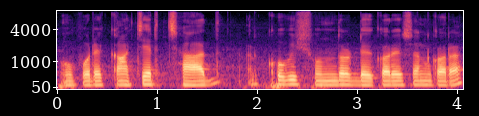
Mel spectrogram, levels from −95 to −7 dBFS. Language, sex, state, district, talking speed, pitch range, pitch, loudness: Bengali, male, West Bengal, Kolkata, 120 wpm, 105-120 Hz, 110 Hz, -17 LUFS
